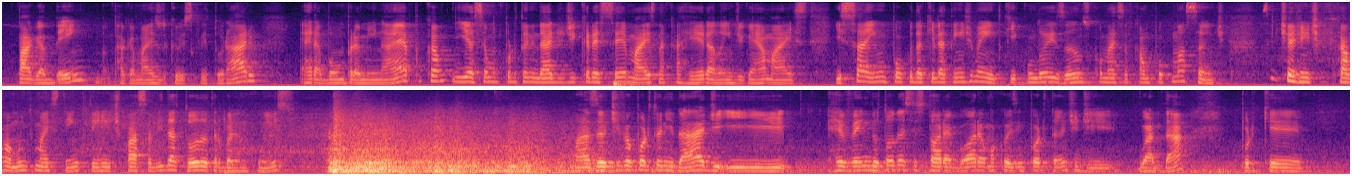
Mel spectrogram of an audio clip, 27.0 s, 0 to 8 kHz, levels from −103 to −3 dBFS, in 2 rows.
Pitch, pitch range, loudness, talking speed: 140 Hz, 125-155 Hz, -24 LUFS, 180 wpm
